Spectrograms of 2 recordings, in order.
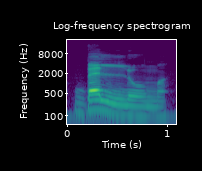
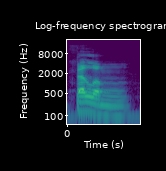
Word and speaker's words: bellum: Doubled consonants should both be sounded, contrary to the custom of English. Thus bellum is pronounced distinctly bellum, not bellum.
